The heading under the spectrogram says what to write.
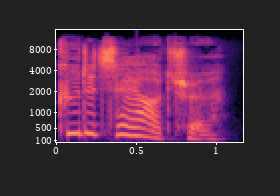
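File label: "coup de theatre", British English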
